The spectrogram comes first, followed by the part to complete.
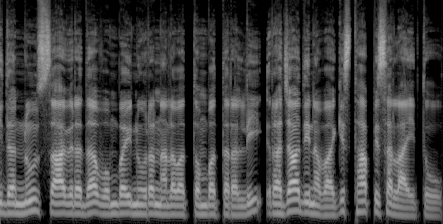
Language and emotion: Kannada, neutral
